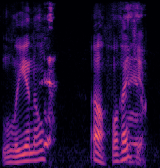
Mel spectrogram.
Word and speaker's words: Lionel: Amber, is that how you pronounce it? I said Lionel. It's Lionel.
